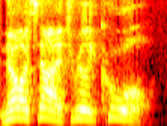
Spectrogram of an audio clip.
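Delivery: mock excited shouting, pitched very high. Talking about Thanos with another speaker; yelling excitedly. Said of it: "why are you yelling about it? I just am".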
